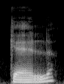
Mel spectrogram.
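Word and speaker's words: quel: good news is that you will pronounce them the same way all right so G Kell Kell and Kell okay remember that in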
